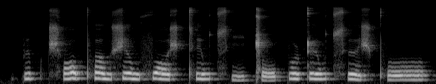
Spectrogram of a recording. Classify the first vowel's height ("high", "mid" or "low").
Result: high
